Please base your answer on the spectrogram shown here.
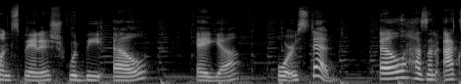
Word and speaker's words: ella: Ella. Usted. Now remember, the double L is pronounced like a Y, so it's not ella, it's ella.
